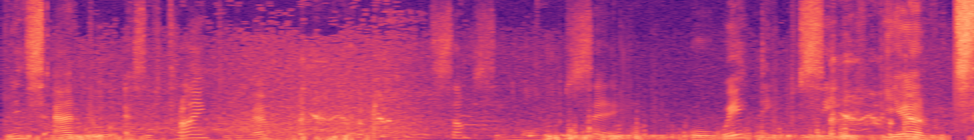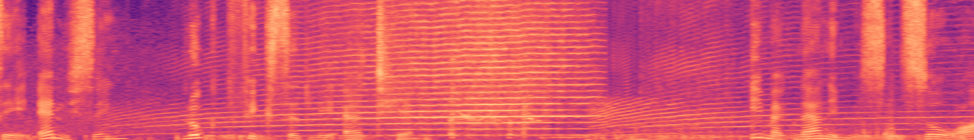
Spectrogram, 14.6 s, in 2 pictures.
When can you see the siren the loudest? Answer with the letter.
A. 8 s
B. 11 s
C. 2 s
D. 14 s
B.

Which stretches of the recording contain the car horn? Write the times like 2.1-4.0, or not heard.
not heard.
